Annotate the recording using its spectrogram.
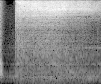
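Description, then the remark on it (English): A loud, steady sizzling hiss starts abruptly after a moment of silence and continues, bright, fading slightly toward the end: an onion, pepper and mushroom pizza sizzling on top of a stack of hats on someone's head. “Minutes later, he had an onion, pepper, and mushroom pizza sizzling on top of his head.”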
